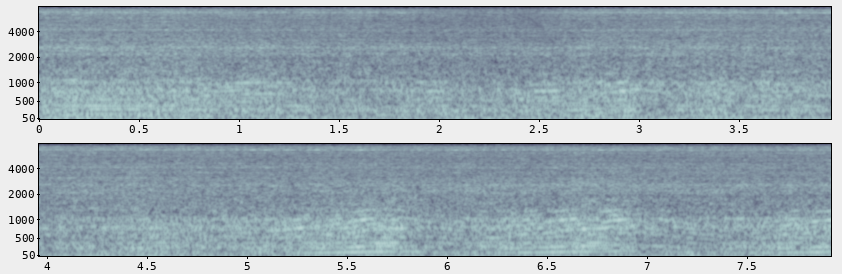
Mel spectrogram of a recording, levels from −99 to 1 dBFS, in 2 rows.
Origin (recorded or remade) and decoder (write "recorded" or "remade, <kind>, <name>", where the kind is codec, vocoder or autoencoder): recorded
